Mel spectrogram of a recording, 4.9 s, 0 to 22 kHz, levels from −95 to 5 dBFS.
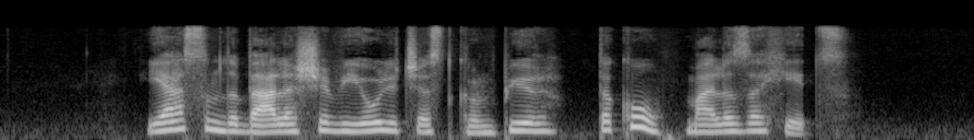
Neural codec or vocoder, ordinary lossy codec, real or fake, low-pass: codec, 24 kHz, 0.9 kbps, WavTokenizer, small release; none; fake; 10.8 kHz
